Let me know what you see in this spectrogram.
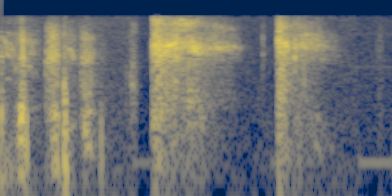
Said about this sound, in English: Okay. What was that? I don't know what the hell that was. That was me coughing. Sounded like a dingo getting hit by a car.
